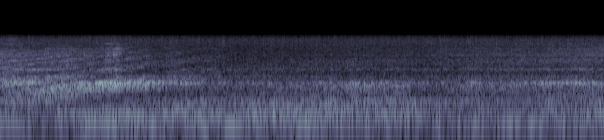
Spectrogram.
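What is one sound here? A rocket whooshes away.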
